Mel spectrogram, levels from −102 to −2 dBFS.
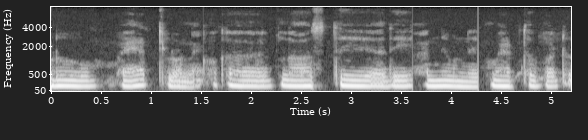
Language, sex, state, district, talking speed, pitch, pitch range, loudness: Telugu, male, Andhra Pradesh, Chittoor, 70 wpm, 145 Hz, 145-150 Hz, -13 LUFS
